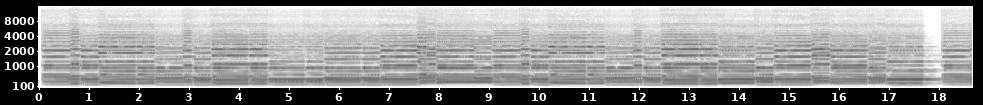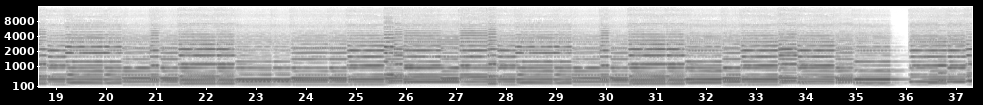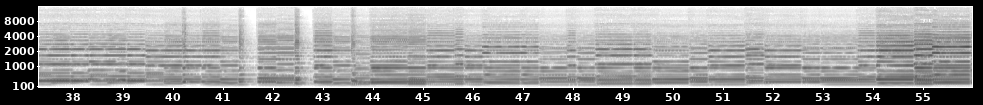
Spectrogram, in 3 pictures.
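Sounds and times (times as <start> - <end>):
alto saxophone quartet: 0.0 - 55.9.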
